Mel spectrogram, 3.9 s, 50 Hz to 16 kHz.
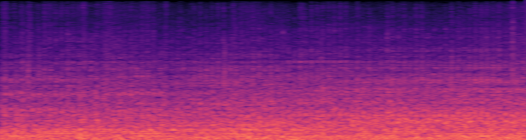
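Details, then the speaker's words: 1997 Lexus LX450 Land Cruiser with Cummins 4BT diesel swap, slightly enlarged turbo and reportedly reworked injection pump, idling after test drive: deep, even diesel clatter with no misses or knocks; healthy. "There you can hear the idle. Now this 4BT, I don't know exactly the specifications on it, but I know it's got a slightly enlarged turbo and I believe they have done some extensive work to the main pump."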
